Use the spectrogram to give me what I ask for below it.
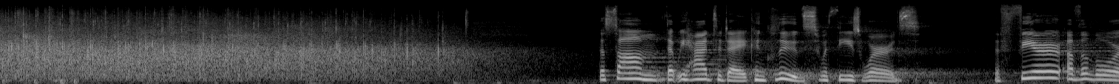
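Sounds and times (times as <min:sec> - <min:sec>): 
audience applause: 0:00.0 - 0:05.0
speech: 0:06.0 - 0:09.2, 0:10.0 - 0:11.1.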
